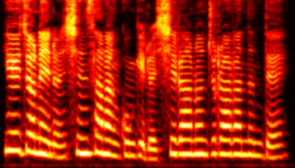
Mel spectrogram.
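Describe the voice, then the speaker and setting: A woman's voice: high-pitched, fast, dark tone, voice pushed up, close to an everyday voice. A woman doing a timid male doctor. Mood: cautious. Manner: hesitant, mild. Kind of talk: audiobook character reading.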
